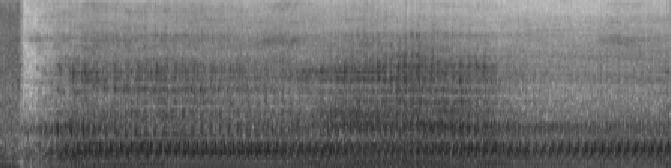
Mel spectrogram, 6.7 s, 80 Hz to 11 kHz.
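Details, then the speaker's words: 2019–2021 Silverado V8 with cylinder deactivation, cruising: steady drone whose pitch shifts partway through, the helicopter-like tone shift heard as cylinders drop under light load. "if you do anything to the exhaust you can hear that cylinder deactivation constantly especially coming to a stop you get that little helicopter noise cruising on the highway you can constantly hear that tone shift"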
